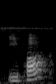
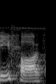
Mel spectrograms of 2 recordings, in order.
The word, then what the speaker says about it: Epoch: Epoch? Okay. Oh, nice. Epoch, Ipoch, Upoch, Tupoch. How do you spell that? E-P-O-C-H. Oh, epic. Epoch. Epic. I'm probably saying it wrong. It's epic.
